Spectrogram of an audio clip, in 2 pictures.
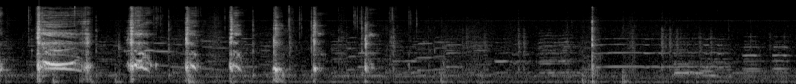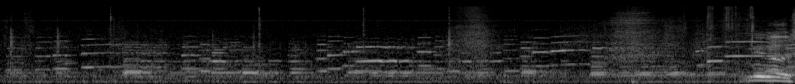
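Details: A smoker gives a run of about seven harsh, chesty coughs, followed by music: a smoker's cough.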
